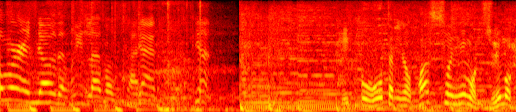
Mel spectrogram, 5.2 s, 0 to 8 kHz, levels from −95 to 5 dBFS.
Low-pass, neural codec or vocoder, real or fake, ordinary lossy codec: none; codec, 16 kHz, 4 kbps, X-Codec, HuBERT features, trained on balanced general audio; fake; none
